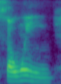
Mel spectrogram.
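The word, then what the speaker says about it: Samhain: celebrate seen which it it's spelled like Sam H but it's seen and Halloween that is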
